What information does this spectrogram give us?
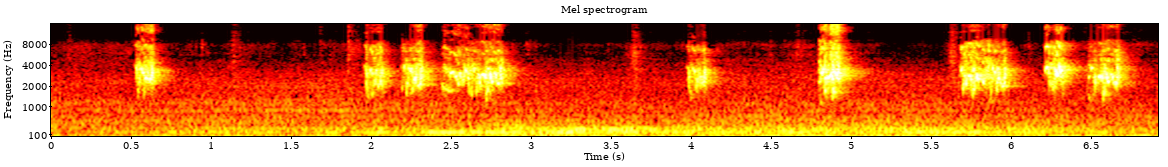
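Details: Aviary budgerigars at play make brief raspy high chirps in small groups separated by short gaps, with a soft steady background hum.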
